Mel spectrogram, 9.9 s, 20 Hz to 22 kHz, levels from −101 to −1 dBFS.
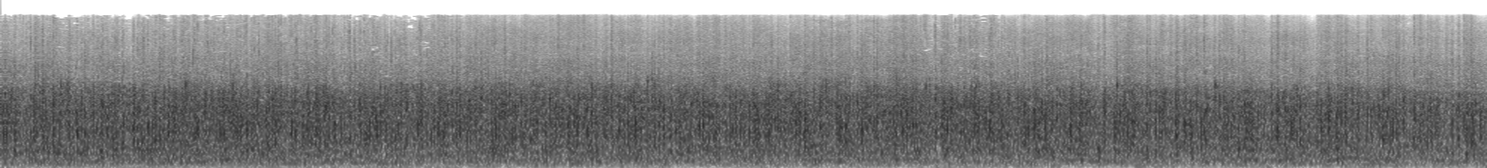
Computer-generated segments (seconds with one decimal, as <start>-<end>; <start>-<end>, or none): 3.1-6.1; 6.7-9.9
